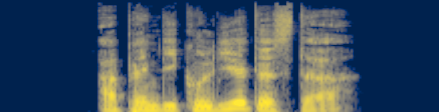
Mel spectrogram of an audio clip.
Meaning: inflection of appendikuliert: 1. strong/mixed nominative masculine singular superlative degree 2. strong genitive/dative feminine singular superlative degree
- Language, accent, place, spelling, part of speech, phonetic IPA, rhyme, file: German, Germany, Berlin, appendikuliertester, adjective, [apɛndikuˈliːɐ̯təstɐ], -iːɐ̯təstɐ, De-appendikuliertester.ogg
